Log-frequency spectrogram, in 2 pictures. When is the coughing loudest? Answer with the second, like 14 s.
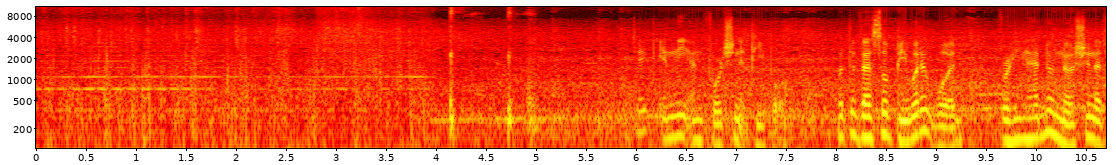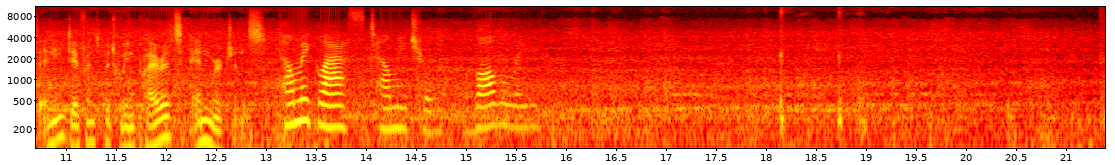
5 s.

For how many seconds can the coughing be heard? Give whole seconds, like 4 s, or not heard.
2 s.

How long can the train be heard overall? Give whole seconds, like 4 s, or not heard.
21 s.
